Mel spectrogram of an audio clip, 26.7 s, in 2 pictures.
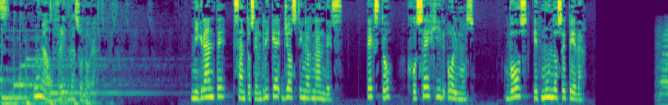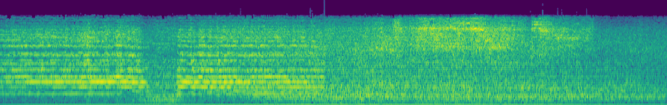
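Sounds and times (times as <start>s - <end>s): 
speech: 0.7s - 2.0s, 3.8s - 11.8s
freight train rolling north from Arriaga, Chiapas: 13.2s - 26.7s.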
